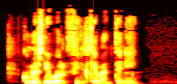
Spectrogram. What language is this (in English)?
Catalan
